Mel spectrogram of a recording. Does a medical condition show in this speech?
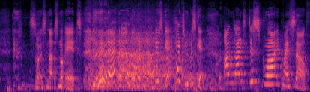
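Yes: Tourette's syndrome; neurological condition, uncontrollable movements and noises (tics), uses wheelchair, long-standing; frequent vocal tics, hedgehog, beans, cats, random words and phrases, swearing, can't stay on script.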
